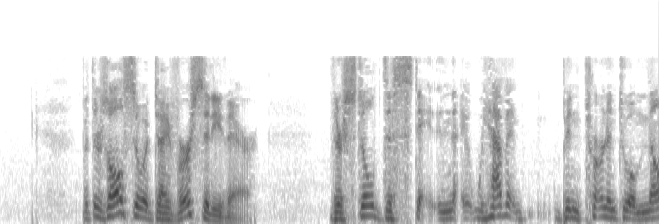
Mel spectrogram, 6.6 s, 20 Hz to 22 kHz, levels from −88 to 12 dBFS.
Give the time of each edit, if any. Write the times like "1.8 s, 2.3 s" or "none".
none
